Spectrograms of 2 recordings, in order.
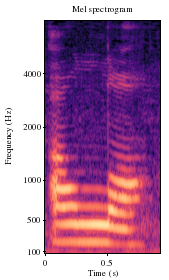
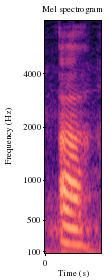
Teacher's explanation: Huruf fathahnya bervokal o, bunyi o. Padahal bunyinya fathah ya, ah.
